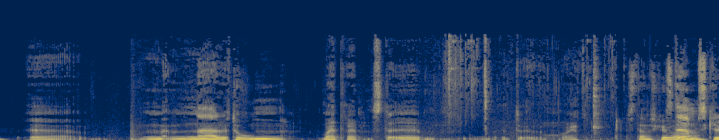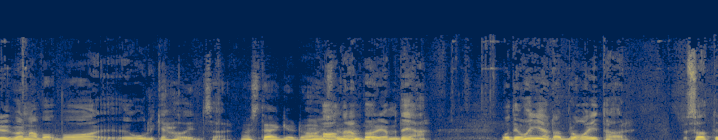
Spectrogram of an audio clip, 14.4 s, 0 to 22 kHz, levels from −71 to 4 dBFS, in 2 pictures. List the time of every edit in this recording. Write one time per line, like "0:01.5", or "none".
0:02.3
